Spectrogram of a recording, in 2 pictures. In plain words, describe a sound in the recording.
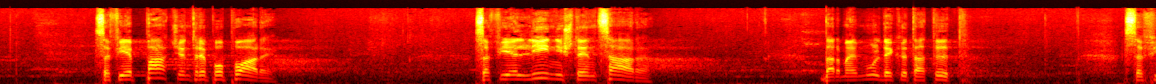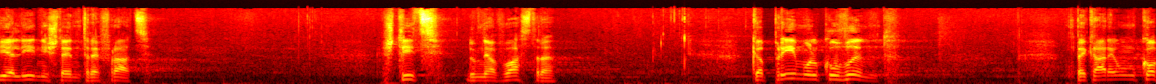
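A man speaks calmly in bursts of phrases, with a slight echo.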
